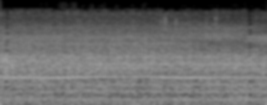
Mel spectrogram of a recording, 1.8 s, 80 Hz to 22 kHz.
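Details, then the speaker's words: Mercedes 500E W124, 152,000 miles, after new plugs, rotor, cap and fuel filter, no mechanical fan fitted, oil burning off: smooth, deep even idle with slight rhythmic swell as mixture trims rich and lean; normal idle. "engine runs pretty good you can hear the engine adjust rich and lean rich and lean pretty happy with the result"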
